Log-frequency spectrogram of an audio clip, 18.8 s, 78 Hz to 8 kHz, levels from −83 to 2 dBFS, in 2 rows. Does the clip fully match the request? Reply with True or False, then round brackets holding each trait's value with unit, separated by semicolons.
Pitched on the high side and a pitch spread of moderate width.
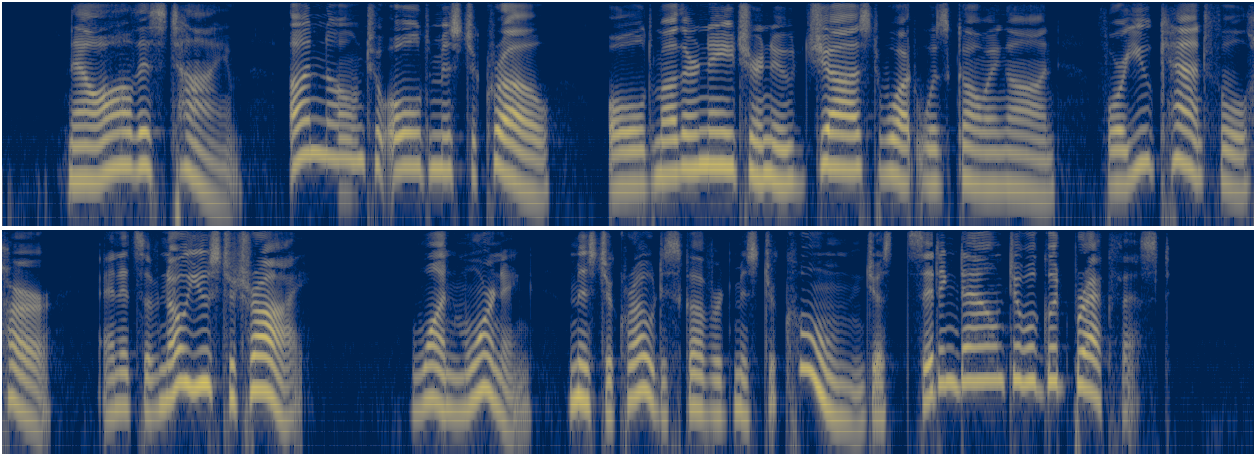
False (230 Hz; 6.2 semitones)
